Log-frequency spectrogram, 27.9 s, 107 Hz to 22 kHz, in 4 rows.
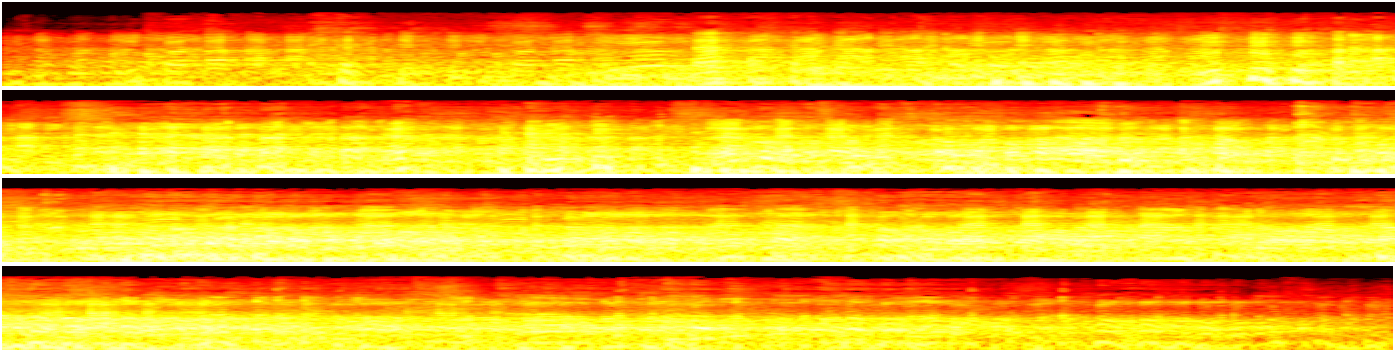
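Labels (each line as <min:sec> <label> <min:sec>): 0:00.1 A man is coughing. 0:27.9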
